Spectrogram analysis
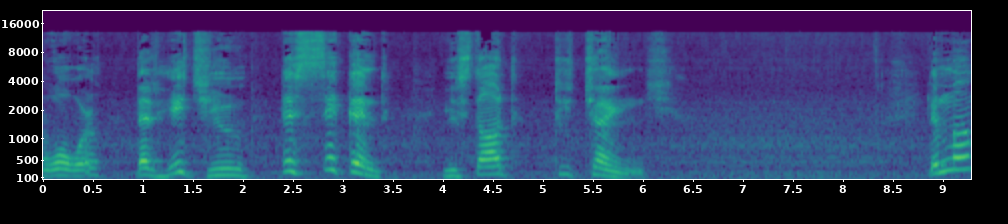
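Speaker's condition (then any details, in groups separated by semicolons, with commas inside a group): Cerebral palsy; legs affected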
